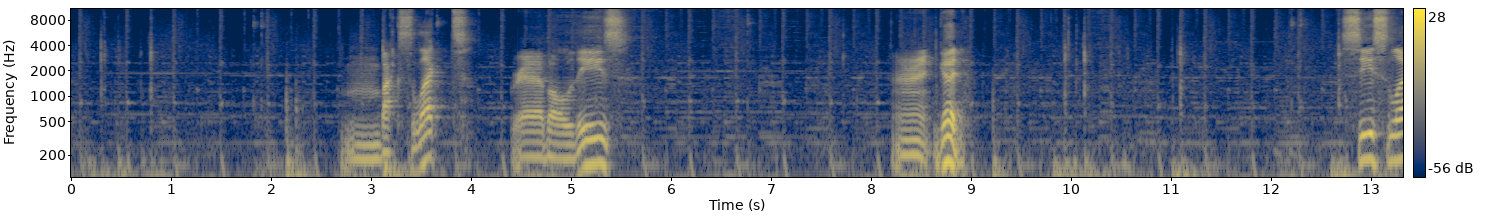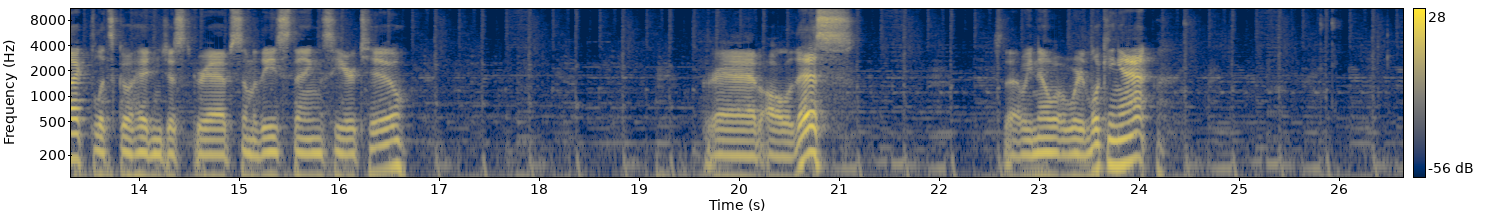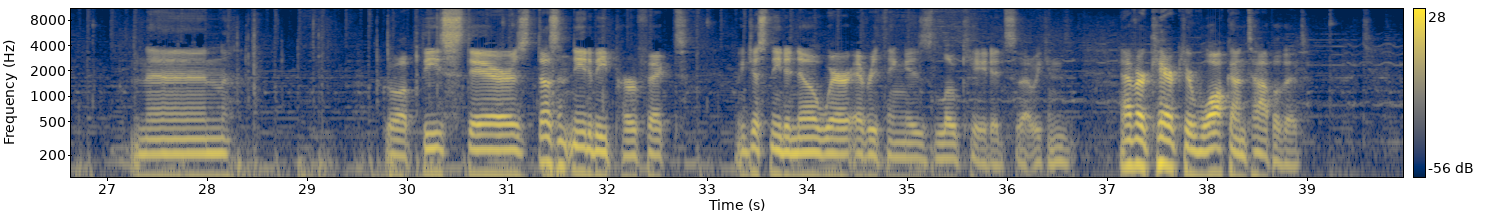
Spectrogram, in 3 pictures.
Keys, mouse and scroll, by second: 8.9 shift+`, 12.5 shift+c, 17.1 c, 28.2 shift+`, 31.3 c.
